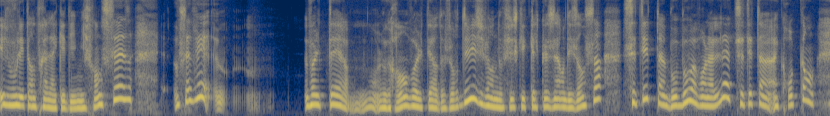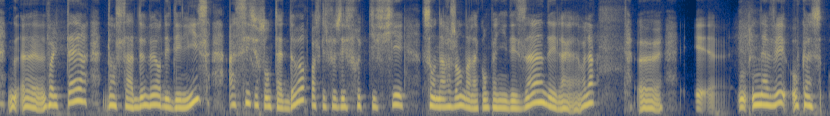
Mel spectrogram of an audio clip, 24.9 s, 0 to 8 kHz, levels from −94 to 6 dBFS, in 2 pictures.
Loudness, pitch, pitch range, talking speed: -17 LUFS, 180 Hz, 155-215 Hz, 150 wpm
